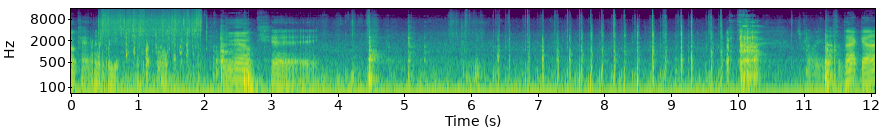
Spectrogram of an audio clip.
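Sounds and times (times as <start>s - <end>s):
steady low hum: 0.0s - 2.4s.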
